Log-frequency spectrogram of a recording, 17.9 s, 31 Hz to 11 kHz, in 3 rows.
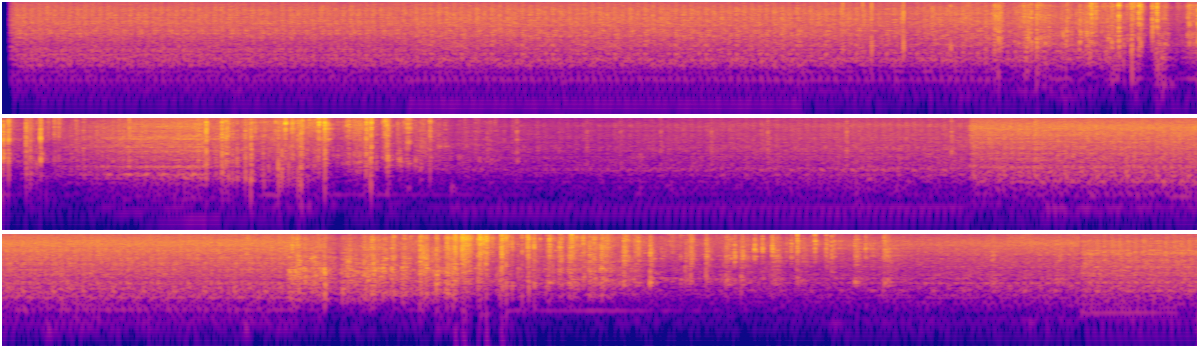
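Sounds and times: car engine running: 0.1 - 17.9
plastic toy cracking and snapping: 4.2 - 8.7, 13.4 - 16.5.

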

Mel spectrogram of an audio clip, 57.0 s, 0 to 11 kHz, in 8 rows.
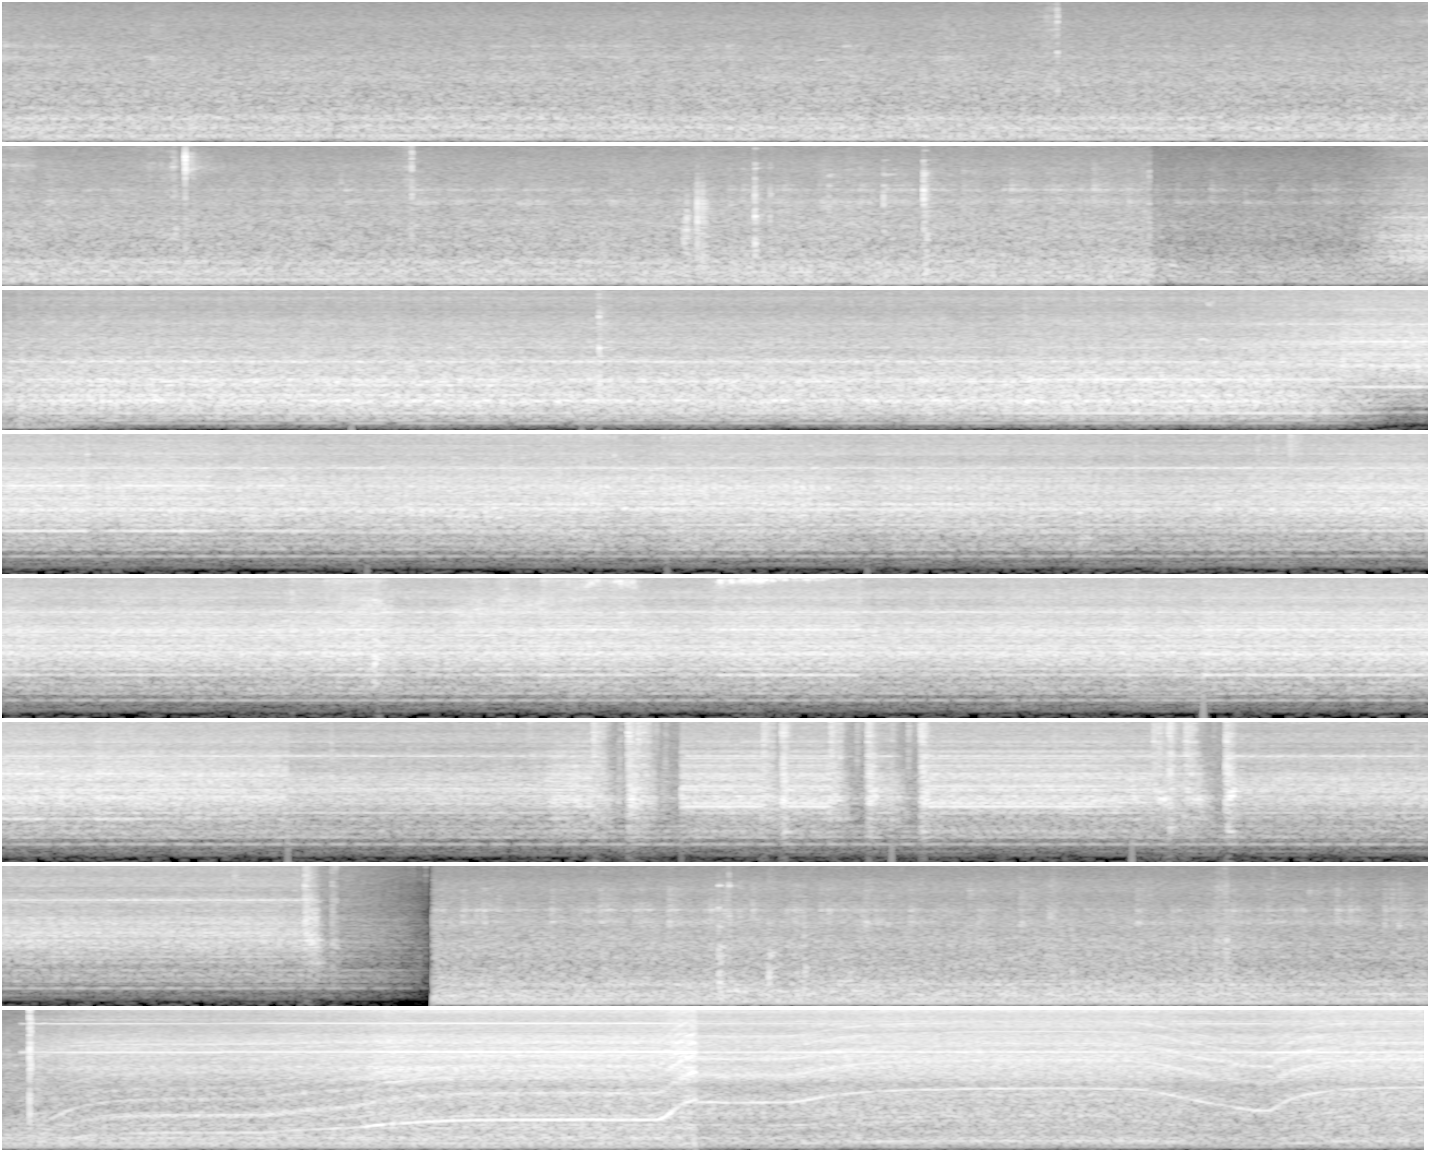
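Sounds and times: drill bit cutting into steel: 14.0 - 37.6, 50.0 - 57.0.

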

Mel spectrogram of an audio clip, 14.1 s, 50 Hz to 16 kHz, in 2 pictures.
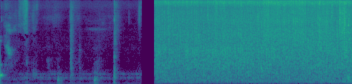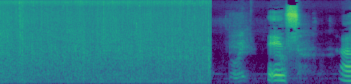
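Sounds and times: heavy rain on pavement and cars: 3.1 - 11.3.

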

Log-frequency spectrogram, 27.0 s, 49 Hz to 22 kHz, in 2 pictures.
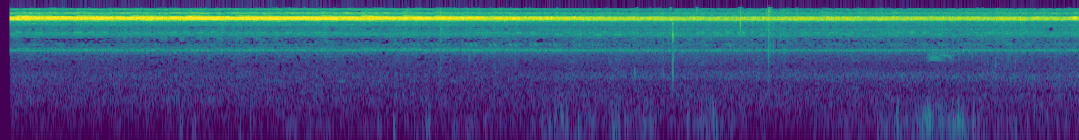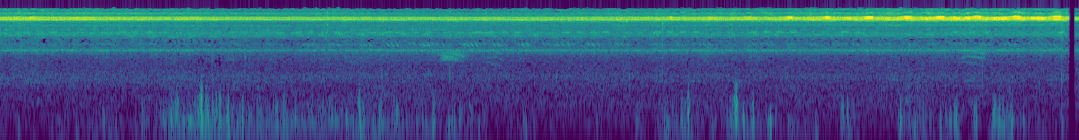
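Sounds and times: insect buzzing: 0.2 - 26.9
insect trill: 0.2 - 26.9
steady hiss: 0.2 - 26.9
wind rumble on microphone: 4.7 - 9.4, 10.2 - 20.3, 21.3 - 26.8.

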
